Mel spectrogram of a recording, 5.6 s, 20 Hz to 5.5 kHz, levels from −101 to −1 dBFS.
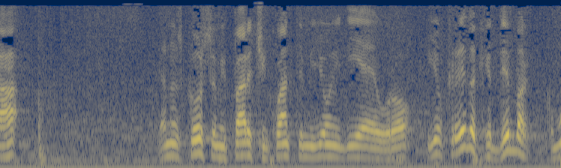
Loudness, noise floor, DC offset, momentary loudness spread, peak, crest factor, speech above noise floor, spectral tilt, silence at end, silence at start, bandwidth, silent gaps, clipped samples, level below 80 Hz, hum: -29 LUFS; -48 dBFS; 0.4%; 21 LU; -12 dBFS; 18 dB; 20 dB; -7 dB/octave; 0 s; 0 s; 5.4 kHz; none; under 0.1%; -58 dBFS; none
